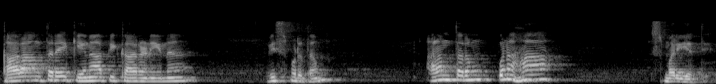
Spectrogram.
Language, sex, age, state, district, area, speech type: Sanskrit, male, 45-60, Karnataka, Uttara Kannada, urban, spontaneous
